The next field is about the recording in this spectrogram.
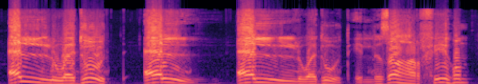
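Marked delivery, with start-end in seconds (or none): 0.1-3.5 slow, loud, higher chanted recitation; recited demo. Shown as a demonstration. Teacher tells student to listen closely, then recites loudly. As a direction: let the lam ring out clearly in الودود. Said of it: "اسمع كده بأذنك، ميز".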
